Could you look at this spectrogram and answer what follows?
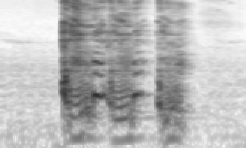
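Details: Adult smoker with winter allergies: two harsh chesty barking coughs, the first long and rough, the second short, in a quiet room.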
